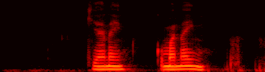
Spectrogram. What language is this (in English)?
Kalenjin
